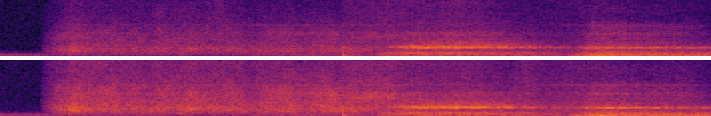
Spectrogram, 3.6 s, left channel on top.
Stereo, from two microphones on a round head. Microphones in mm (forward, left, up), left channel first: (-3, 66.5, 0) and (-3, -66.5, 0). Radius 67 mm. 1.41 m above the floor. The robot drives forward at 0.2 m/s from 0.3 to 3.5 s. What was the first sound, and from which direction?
Breathing, 5° left (ahead or behind).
